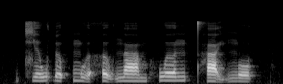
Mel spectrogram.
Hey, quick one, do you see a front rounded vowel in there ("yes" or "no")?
no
